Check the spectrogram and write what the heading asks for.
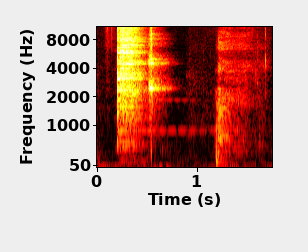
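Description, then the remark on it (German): Glasses of non-alcoholic beer clink together in a toast, a bright knock with a short ringing tail, followed by a second softer clink a moment later. No one speaks. “Eigentlich müssten wir erstmal anstoßen hier mit alkoholfreiem Bier.”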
